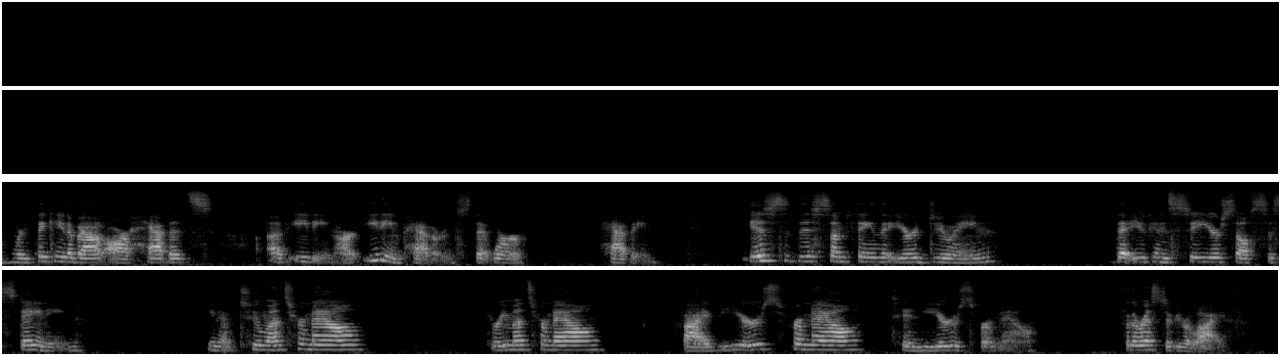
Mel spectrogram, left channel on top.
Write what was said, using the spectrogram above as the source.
when thinking about our habits of eating, our eating patterns that we're having. Is this something that you're doing that you can see yourself sustaining, 2 months from now, 3 months from now, 5 years from now, 10 years from now, for the rest of your life?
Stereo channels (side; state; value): left; silent; 55 dB below the other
